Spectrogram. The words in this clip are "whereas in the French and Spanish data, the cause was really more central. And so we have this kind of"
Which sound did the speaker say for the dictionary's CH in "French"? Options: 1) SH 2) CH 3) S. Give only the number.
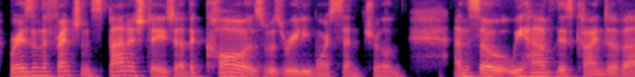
2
